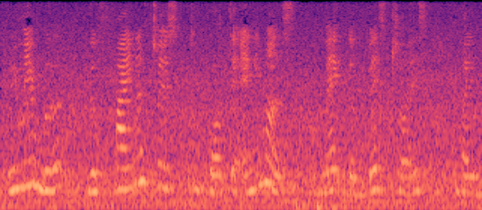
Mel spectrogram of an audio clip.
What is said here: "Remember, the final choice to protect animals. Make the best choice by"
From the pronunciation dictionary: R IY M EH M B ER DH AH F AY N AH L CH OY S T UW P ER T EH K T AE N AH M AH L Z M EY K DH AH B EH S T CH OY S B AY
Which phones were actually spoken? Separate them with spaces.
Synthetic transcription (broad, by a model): R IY M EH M B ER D AH F AY N AH L CH OY S T UW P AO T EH T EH N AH M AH L S M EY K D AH B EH S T CH OY S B AY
